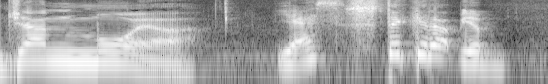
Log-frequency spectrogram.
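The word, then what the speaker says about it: Jan Moir: Jan Moyer.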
